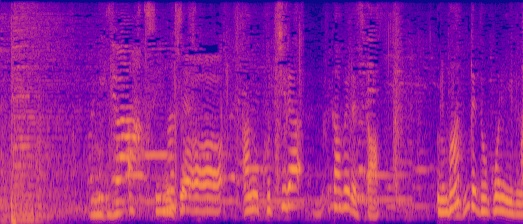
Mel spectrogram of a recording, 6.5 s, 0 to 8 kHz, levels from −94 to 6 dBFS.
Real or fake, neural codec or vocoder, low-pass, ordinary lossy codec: real; none; none; none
